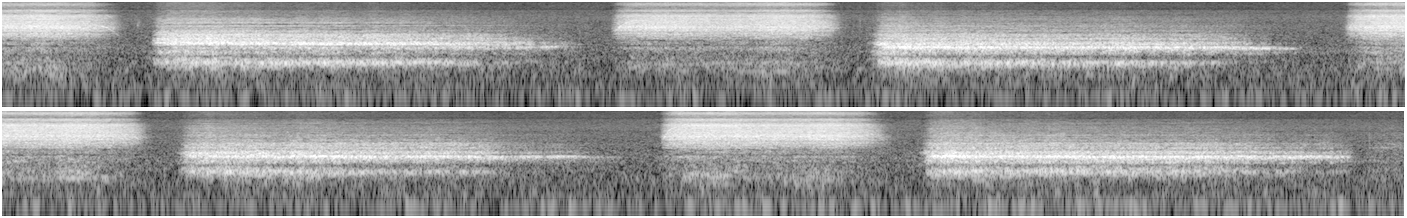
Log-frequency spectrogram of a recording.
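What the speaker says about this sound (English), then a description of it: "Keep the breathing going." Deep, forceful breaths during a guided breathing exercise done lying down: strong inhales alternating with exhales in a steady repeating rhythm, each lasting a few seconds, close and loud with no talking.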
